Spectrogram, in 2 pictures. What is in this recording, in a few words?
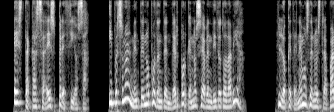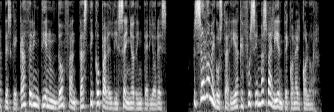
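spanish female narration; voice demos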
